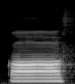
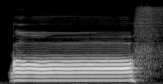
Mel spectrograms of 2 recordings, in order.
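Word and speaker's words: كاف: শেষে কিন্তু কফ, শেষে ফা আছে, এজন্য আমরা ঠিক শেষের জায়গাটিতে এসে দাঁত দিয়ে আমরা নিচের ঠোঁটকে স্পর্শ করছি, কাফ।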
